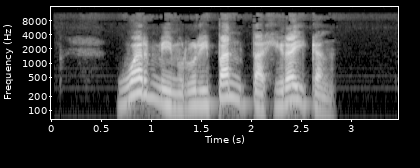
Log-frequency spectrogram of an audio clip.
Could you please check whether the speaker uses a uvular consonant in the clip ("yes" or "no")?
no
